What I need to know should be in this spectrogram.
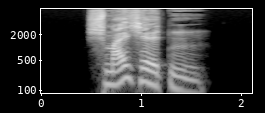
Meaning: inflection of schmeicheln: 1. first/third-person plural preterite 2. first/third-person plural subjunctive II
- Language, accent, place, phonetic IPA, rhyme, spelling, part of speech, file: German, Germany, Berlin, [ˈʃmaɪ̯çl̩tn̩], -aɪ̯çl̩tn̩, schmeichelten, verb, De-schmeichelten.ogg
